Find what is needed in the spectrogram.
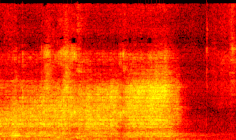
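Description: Film trailer soundtrack, a dense mix of music and sound effects with faint dialogue, played from a phone through the microphone and PA; it cuts off suddenly near the end.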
